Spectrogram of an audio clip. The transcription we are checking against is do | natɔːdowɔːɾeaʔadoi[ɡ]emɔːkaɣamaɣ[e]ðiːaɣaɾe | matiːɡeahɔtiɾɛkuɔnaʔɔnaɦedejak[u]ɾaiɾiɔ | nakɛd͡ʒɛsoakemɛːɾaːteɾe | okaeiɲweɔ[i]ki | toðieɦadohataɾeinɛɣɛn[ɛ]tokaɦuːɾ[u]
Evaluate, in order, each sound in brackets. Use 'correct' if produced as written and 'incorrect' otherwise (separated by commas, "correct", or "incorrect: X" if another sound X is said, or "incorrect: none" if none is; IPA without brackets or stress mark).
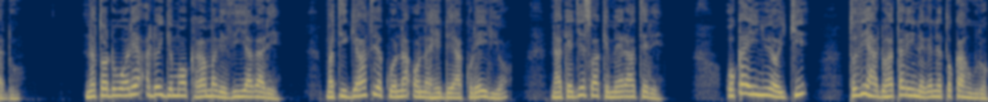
correct, correct, incorrect: o, correct, correct, incorrect: o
